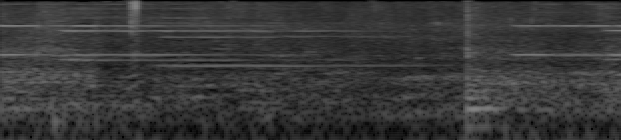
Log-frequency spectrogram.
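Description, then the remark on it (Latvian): A parliament chamber bell rings steadily and continuously, calling deputies to vote on Economics Minister Štokenbergs's first proposal, a sustained electronic tone with faint murmur and shuffling in the background. “Cienījamie kolēģi, lūdzu balsojam par pirmo ekonomikas ministru Štokenberga priekšlikumu. Lūdzu zvanu.”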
